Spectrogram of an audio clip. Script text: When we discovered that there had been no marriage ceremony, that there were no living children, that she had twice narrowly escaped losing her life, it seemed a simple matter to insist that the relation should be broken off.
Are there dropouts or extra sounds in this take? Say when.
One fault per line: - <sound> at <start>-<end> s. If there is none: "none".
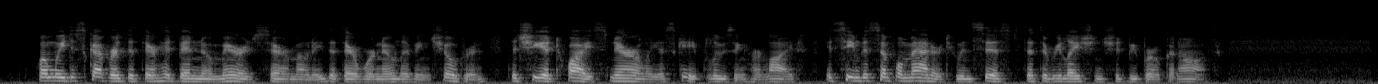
none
